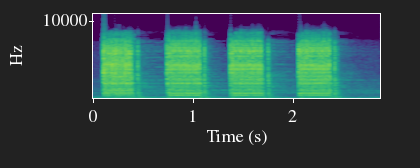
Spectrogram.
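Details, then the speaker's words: 1967 Williams pinball score reels number one and two buzzing loudly when coils manually triggered despite new coils; caused by coil plunger stops, fixed by moving, shimming and replacing stop brackets. "having a problem with the 1967 Williams pinball game scoring real reels number one in to make lots of noise they have new coils"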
